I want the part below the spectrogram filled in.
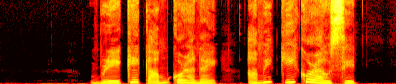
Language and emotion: Assamese, fearful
